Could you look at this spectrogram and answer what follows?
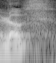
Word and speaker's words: Lowe's: Donc je vais essayer de le prononcer correctement. C'est Lowe's, voilà.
